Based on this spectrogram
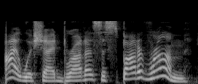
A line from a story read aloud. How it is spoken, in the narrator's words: cried enthusiastically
